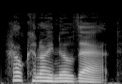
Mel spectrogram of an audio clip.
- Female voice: No, male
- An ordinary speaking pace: No, fast, 245 wpm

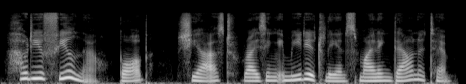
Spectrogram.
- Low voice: No, high, 190 Hz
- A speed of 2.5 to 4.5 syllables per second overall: No, 5.7 syllables/s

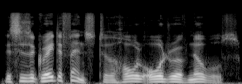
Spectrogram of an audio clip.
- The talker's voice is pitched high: No, low, 120 Hz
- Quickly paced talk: Yes, fast, 270 wpm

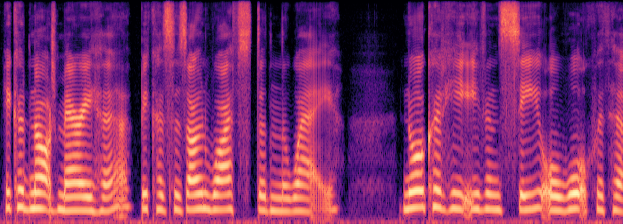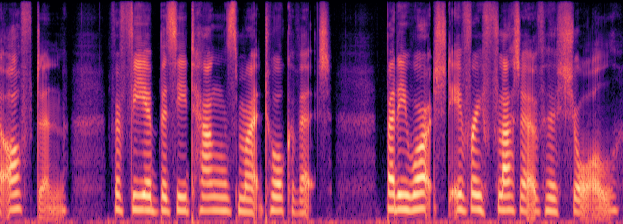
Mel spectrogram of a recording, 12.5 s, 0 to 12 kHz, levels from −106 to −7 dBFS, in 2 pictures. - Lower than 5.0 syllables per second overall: Yes, 4.7 syllables/s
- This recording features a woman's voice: Yes, female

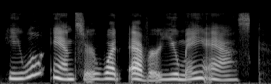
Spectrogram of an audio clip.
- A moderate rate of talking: Yes, average, 155 wpm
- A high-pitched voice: Yes, high, 245 Hz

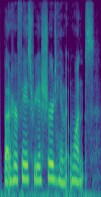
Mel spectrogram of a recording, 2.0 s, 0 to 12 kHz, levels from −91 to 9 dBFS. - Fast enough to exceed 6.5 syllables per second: No, 5.1 syllables/s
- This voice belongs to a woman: Yes, female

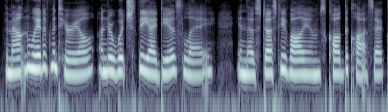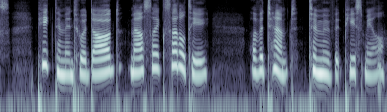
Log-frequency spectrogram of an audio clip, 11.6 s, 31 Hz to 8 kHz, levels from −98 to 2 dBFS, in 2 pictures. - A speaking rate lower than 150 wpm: No, average, 155 wpm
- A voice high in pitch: Yes, high, 220 Hz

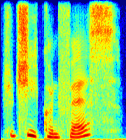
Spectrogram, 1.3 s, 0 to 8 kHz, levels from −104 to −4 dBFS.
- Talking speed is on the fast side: No, average, 145 wpm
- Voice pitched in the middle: No, high, 230 Hz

